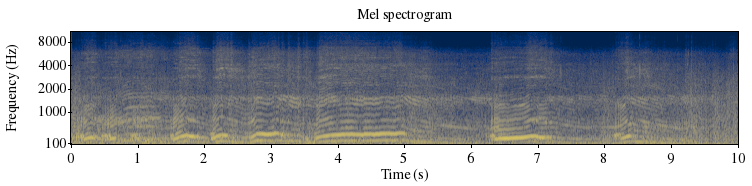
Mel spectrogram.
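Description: Wind buffets loudly past the rider.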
